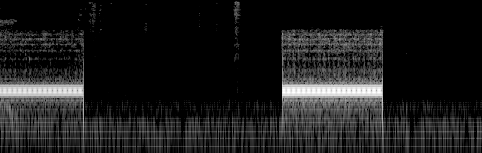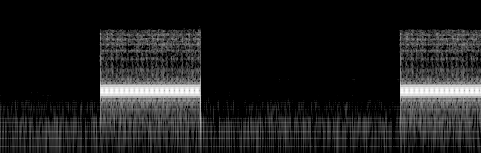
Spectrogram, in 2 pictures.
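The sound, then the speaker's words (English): A telephone ringback tone sounds as a call goes unanswered: four steady single-pitch tones, each about two seconds long, separated by about four seconds of near silence. The last tone is cut off. “Somebody sent me their number, but they're not picking up. I'm going to leave a message probably.”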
